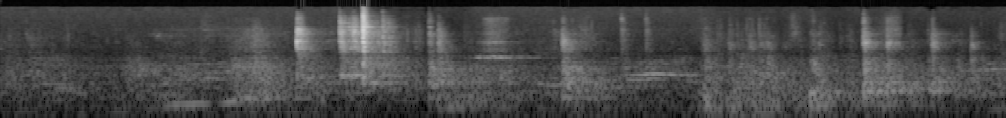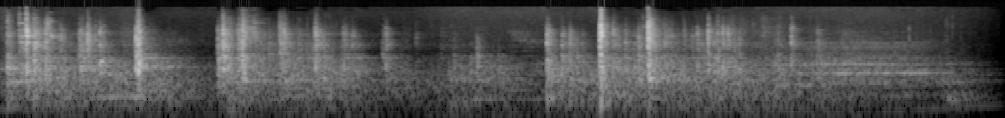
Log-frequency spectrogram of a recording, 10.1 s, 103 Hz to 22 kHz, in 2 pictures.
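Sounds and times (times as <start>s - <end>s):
sharp knocks and clanks: 1.4s - 9.2s.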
